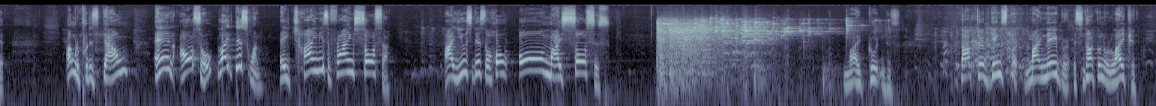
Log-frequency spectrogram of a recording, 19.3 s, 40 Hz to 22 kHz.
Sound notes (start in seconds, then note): 10.9 crashes; 15.6 audience laughs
